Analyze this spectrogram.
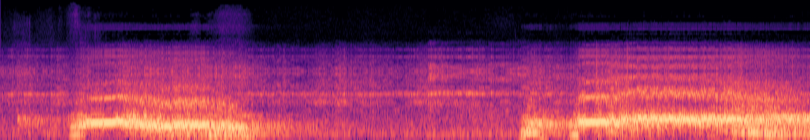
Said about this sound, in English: Let's listen to that that first clip again that we brought the show in. I want to listen to that scream again.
